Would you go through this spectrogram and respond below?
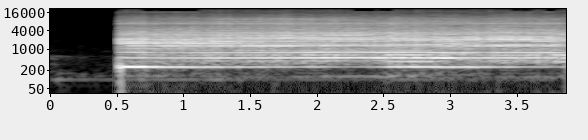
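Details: Orthopedic removal of a hard leg plaster cast from a patient who broke a leg bone falling during training: a loud, steady high-pitched motor whine starts abruptly and runs continuously as the cast saw cuts the plaster.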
